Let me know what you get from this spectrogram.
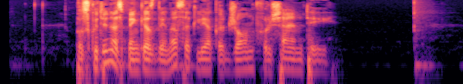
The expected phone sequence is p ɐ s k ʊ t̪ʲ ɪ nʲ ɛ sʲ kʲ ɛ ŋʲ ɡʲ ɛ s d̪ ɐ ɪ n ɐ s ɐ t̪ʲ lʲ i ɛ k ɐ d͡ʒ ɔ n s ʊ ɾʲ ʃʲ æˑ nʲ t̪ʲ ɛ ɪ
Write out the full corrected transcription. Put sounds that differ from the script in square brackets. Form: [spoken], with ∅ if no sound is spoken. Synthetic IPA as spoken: p ɐ s k ʊ t̪ʲ ɪ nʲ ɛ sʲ [pʲ] ɛ ŋʲ [kʲ] ɛ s d̪ ɐ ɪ n ɐ s ɐ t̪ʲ lʲ i ɛ k ɐ d͡ʒ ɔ n [f] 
